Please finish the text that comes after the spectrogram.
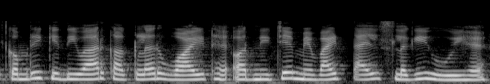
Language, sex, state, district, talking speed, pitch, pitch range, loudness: Hindi, female, Jharkhand, Garhwa, 185 wpm, 235 Hz, 225-250 Hz, -15 LUFS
